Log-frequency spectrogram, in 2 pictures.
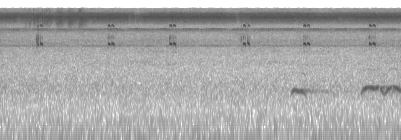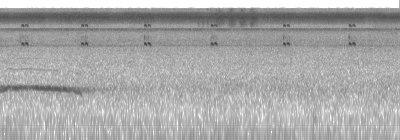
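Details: Night crickets give quick high chirps roughly every half second above a steady insect hiss, while a separate lower, hollow, drawn-out call sounds twice midway, the second longer.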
